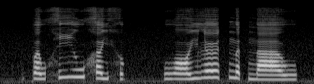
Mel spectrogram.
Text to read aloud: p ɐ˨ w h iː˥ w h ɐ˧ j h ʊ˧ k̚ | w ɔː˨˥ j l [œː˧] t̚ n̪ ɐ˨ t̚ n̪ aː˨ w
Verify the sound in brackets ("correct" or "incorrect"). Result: incorrect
